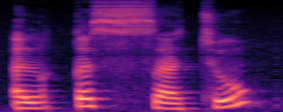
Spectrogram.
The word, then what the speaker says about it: القصة: a haraka on it, that means you pronounce the ta sound with that haraka. So here it's a dhamma, so it's tu. Al-qissatu, al-qa, si, sad, ya, ra, ta marbuta, al-qasira.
